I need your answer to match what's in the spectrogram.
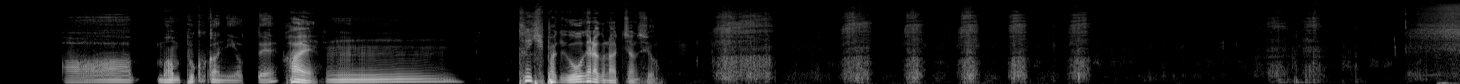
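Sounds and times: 
speech: 0.6s - 7.4s
person chewing instant cup noodles: 6.6s - 14.4s.

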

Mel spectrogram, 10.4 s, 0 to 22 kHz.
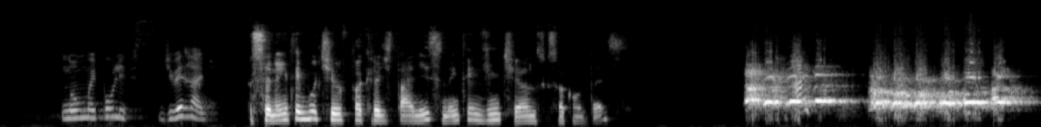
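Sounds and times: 
speech: 0.6s - 6.4s, 7.4s - 10.1s
dog barking and yipping excitedly: 7.4s - 10.4s.

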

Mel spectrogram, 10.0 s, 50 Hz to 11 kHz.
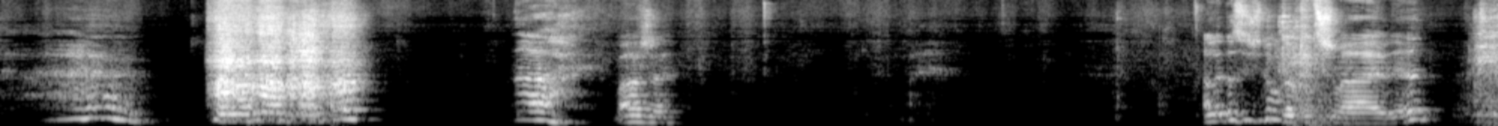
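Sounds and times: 
person blowing nose hard: 0.8s - 2.6s
speech: 8.3s - 9.9s.

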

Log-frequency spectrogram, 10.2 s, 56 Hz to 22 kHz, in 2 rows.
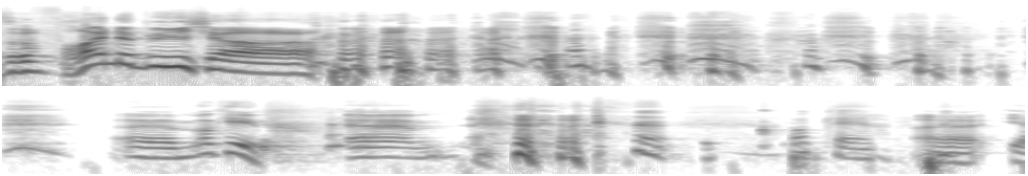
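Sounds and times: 
speech: 0.0s - 10.2s
laughter: 1.3s - 5.4s, 6.3s - 9.9s
throaty phlegmy wet coughs: 1.6s - 5.1s, 6.3s - 7.0s, 7.8s - 9.3s.

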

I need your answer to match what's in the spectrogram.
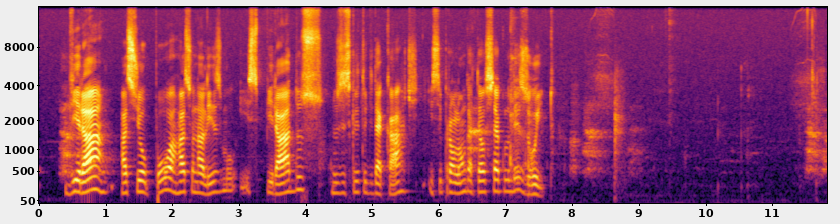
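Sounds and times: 
dog barking: 0.3s - 0.6s, 6.4s - 6.8s, 8.0s - 9.1s, 11.4s - 11.8s
speech: 0.4s - 7.8s.

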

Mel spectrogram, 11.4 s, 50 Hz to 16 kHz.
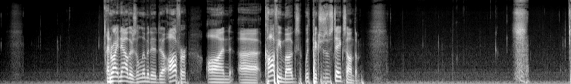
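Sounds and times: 
low steady hum: 0.0s - 11.4s
speech: 2.1s - 7.7s
sneeze: 10.3s - 10.6s.

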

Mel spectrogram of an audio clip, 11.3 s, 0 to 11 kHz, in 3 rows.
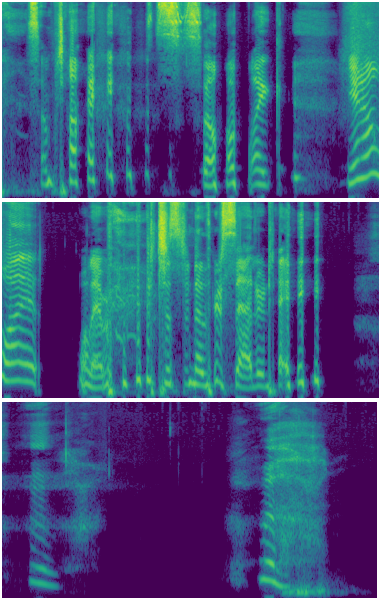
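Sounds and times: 
speech: 0.3s - 7.0s, 7.8s - 8.3s, 10.1s - 10.8s
soft short vocal noises: 7.8s - 8.4s
breathy yawn with drawn-out exhale: 10.1s - 10.8s.

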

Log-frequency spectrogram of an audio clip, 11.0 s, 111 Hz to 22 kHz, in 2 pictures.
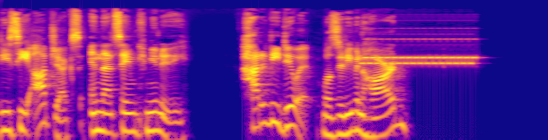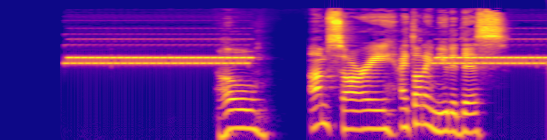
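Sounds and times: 
speech: 0.0s - 4.2s, 7.7s - 10.6s
electronic phone ringtone trilling with high-pitched warbling ring: 3.6s - 4.9s, 6.1s - 8.2s, 9.6s - 10.9s.

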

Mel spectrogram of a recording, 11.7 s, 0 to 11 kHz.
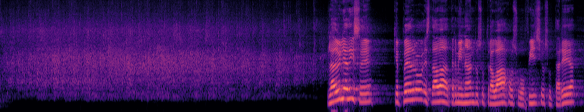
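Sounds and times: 
crowd applauding in a large room: 0.0s - 6.8s
speech: 6.6s - 11.6s.

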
